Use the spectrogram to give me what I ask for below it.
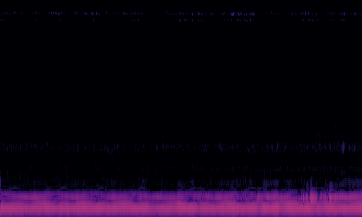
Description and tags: Plane Buzz
Sound of old plane working in the sky.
